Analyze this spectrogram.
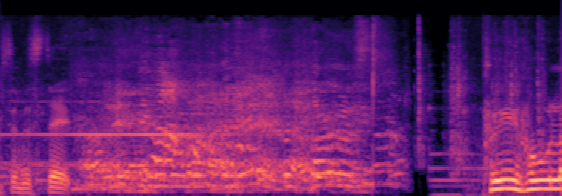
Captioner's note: laughing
